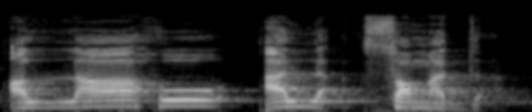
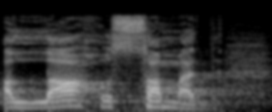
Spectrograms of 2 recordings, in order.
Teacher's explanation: You don't say Allahu Al-Samad. According to the rules of tajweed, the Lam is silent, there is idgham · You join it together, Allahu Samad. So the Alif Lam is silent. Perhaps to the listener, he doesn't even realize that there is the letter Alif Lam.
